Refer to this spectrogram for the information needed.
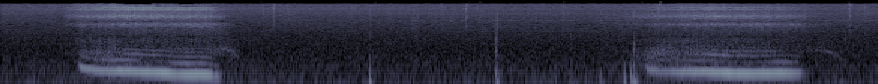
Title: Peppy snoring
